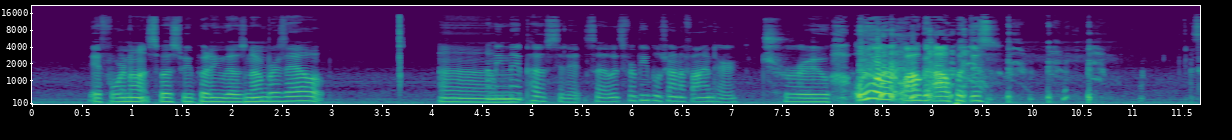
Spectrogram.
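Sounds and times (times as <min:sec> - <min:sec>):
speech: 0:00.6 - 0:03.0, 0:04.1 - 0:10.4
person coughing: 0:08.1 - 0:10.8.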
